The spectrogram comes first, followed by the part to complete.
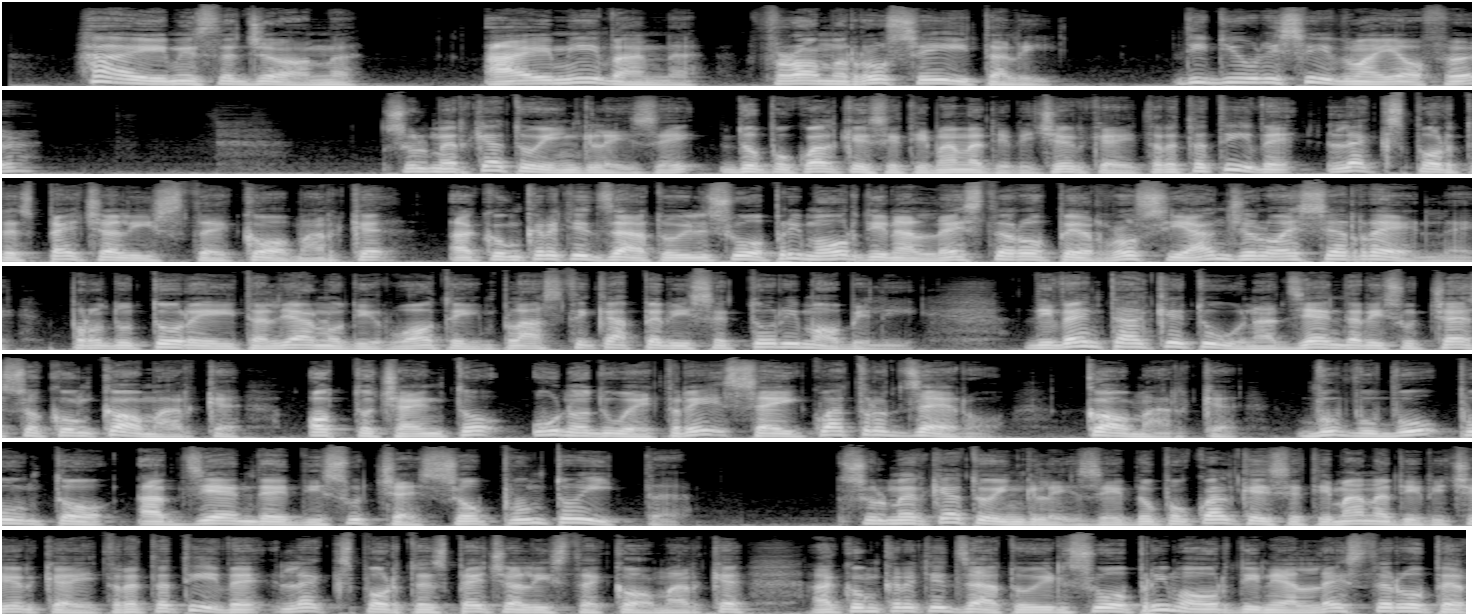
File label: spot; comark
